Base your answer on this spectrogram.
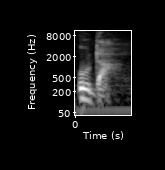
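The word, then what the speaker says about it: Uda (יהודה): In the Hebrew tongue, it's Uda. Uda.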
